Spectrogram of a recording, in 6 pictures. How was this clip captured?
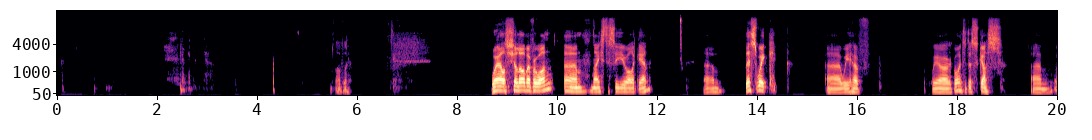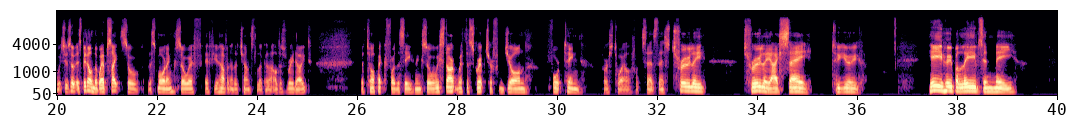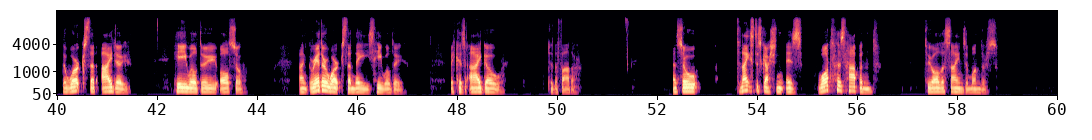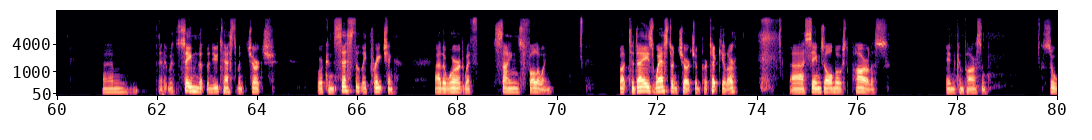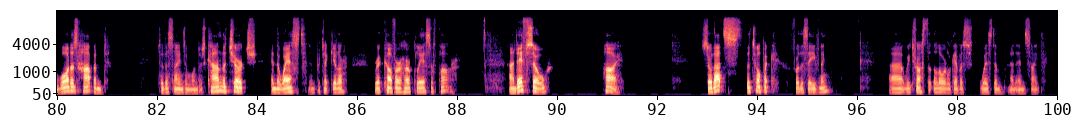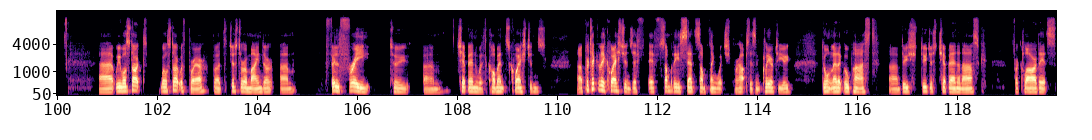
Click here to listen to the full story of our F14 conference, ‘when Christians disagree’.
